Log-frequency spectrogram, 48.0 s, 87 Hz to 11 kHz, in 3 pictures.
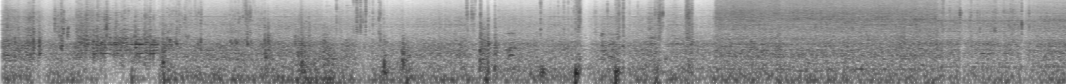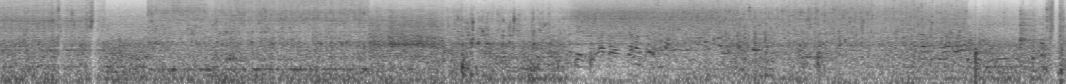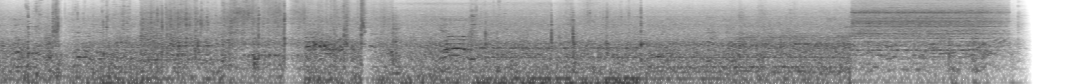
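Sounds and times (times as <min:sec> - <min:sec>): oil sizzling in deep fryer: 0:10.7 - 0:17.3, 0:18.2 - 0:23.6, 0:24.5 - 0:30.5.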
